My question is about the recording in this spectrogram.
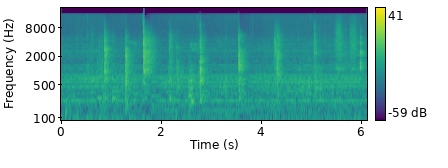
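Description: Stainless steel lid of a Grainfather conical fermenter being seated and secured: a series of irregular sharp metallic clicks and knocks. Under them runs a steady hum from the cooling unit that is still chilling the wort.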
